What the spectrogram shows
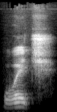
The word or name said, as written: wech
